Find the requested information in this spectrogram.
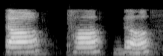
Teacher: आपकी जीभ जो है थोड़ा सा मुड़ जाती है और आपके मुर्धा पर लगती है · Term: मूर्धन्य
